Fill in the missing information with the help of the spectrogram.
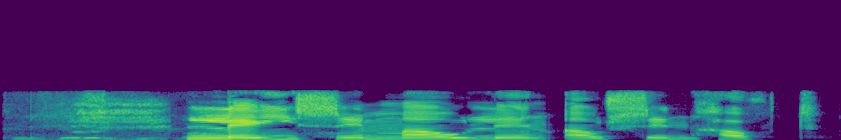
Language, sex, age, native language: Icelandic, male, 9, Icelandic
